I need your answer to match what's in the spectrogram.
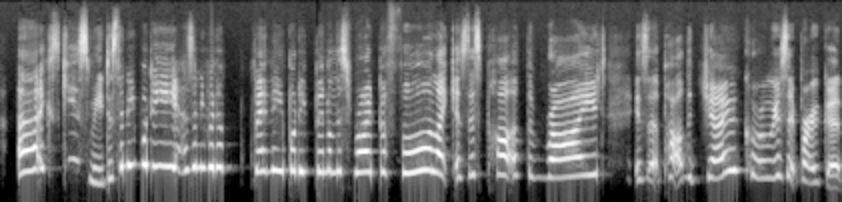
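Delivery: very high-pitched, posh, frightened voice. Stuck on a ride, speaker retells asking other riders, in posh scared voice. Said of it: "me in my very like posh, scared voice just went".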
